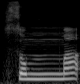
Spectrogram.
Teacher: ثم میں سا ہلکا پڑھیں گے, میم پر تشدید غنہ کریں گے, اور حرکات ہے نہیں کھینچیں گے.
